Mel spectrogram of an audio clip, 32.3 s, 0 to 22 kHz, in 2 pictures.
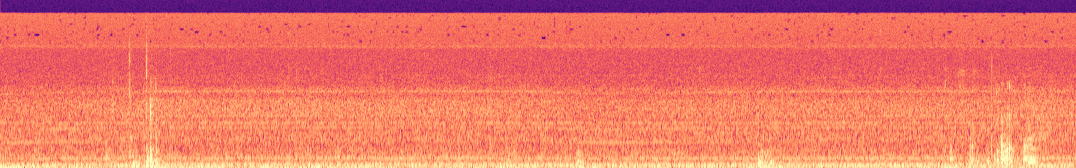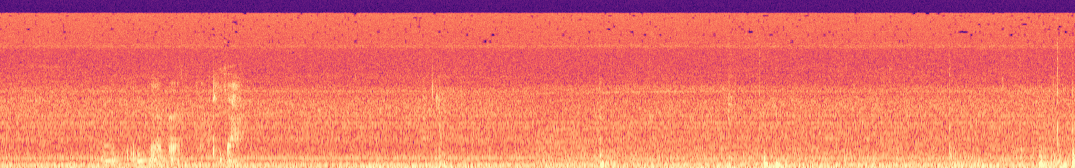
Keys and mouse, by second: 2.0 g, 4.2 click, 5.4 middle click, 6.2-7.2 middle drag, 8.4 s, 10.2 click, 11.2 s, 12.2 click, 13.0-14.5 drag, 14.8-15.6 middle drag, 16.6-18.7 drag, 19.1-20.9 middle drag, 21.3-22.3 middle drag, 24.1 ctrl+z, 25.5 click, 27.2 s, 29.0 click, 29.5-30.8 middle drag, 31.8 ctrl+z.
